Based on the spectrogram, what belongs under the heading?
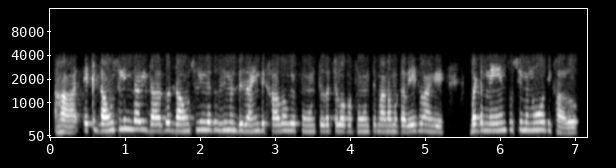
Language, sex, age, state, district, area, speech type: Punjabi, male, 18-30, Punjab, Fazilka, urban, conversation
